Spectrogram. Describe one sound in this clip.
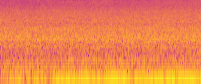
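A car approaches along a road.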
